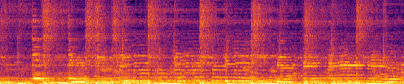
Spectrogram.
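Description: Live country band playing an instrumental break: a guitar lead with bending notes over a steady bass and drum beat.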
